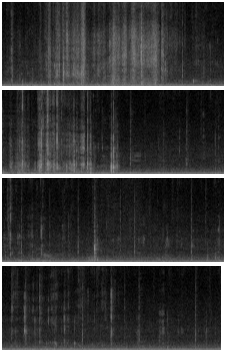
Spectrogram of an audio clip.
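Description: Close-up chewing of a mouthful of fast food with the mouth closed: wet, crunchy chewing noises. They come in two louder spells in the first seven seconds, then go on fainter.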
